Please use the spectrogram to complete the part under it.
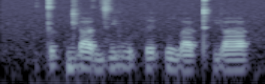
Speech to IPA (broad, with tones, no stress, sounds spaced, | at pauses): t̪ ə˦ k̚ ɡ j a˥˧ d͡z j u˥˧ h e˦ t̚ m w a˧ kʰ j a˦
